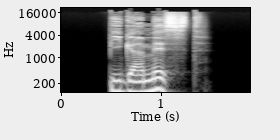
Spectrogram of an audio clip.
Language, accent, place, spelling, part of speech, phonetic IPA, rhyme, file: German, Germany, Berlin, Bigamist, noun, [biɡaˈmɪst], -ɪst, De-Bigamist.ogg
- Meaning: bigamist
